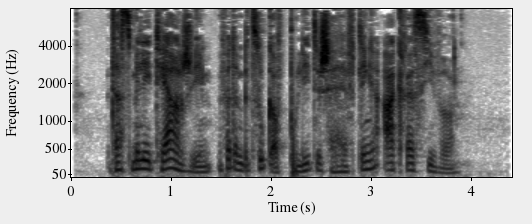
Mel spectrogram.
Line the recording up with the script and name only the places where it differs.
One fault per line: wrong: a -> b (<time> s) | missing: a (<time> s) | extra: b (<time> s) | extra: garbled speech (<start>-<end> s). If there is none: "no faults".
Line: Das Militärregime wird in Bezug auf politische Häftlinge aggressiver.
no faults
